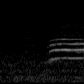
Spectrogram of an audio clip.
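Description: A kitten gives a single short, rising meow up close, following a faint rustle, with no talking.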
